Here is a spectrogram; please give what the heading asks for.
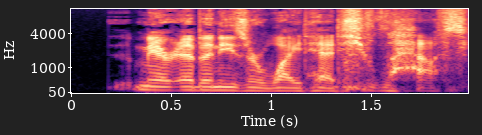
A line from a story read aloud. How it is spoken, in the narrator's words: he chuckles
